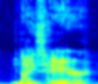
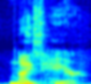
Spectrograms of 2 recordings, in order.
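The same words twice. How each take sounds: First: It sounds like a sarcastic insult. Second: It sounds like a sincere compliment.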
